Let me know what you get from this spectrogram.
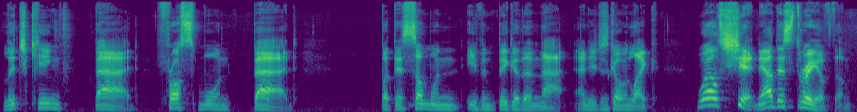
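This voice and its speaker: A man's voice: medium pitch, expressive, measured pace. Man giving casual, emphatic commentary. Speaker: reaction video host.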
